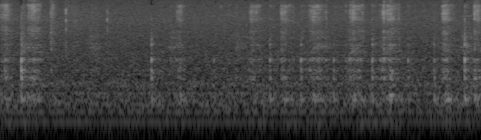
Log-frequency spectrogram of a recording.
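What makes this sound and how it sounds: A graphite pencil held in the hand scratches sketch lines across the flat top of a solid, dark-stained wooden child's stool. Quiet, dry rasping strokes repeat steadily over a faint low hum, with brief brighter scratches standing out now and then.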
